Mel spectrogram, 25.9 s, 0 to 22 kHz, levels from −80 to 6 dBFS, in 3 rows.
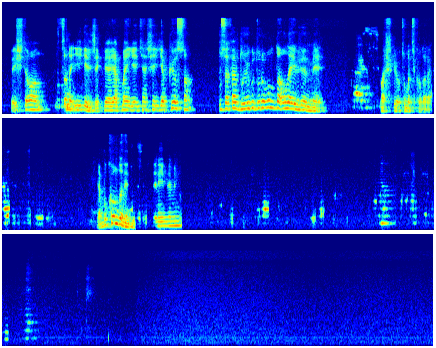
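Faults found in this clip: Other side's voice leaking through, 1.05–1.22 s, 7.01–11.42 s, 13.88–14.01 s, 16.09–19.45 s: far-end speech audible, from about 20 dB under the talker to level with it. Likely residual loudspeaker echo the canceller missed.

Speech suppressed in double talk, 1.09–1.27 s, 7.55–8.69 s, 11.19–15.87 s: talker ducks during overlap, dips of about 15, 10, then up to 40 dB totalling some 3.3 s. Likely canceller confusing near-end speech with echo.

Background gated by the echo canceller, 9.73–10.08 s: room tone drops about 6 dB for roughly 0.3 s while loudspeaker plays, then recovers on release. Canceller clamping the mic.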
